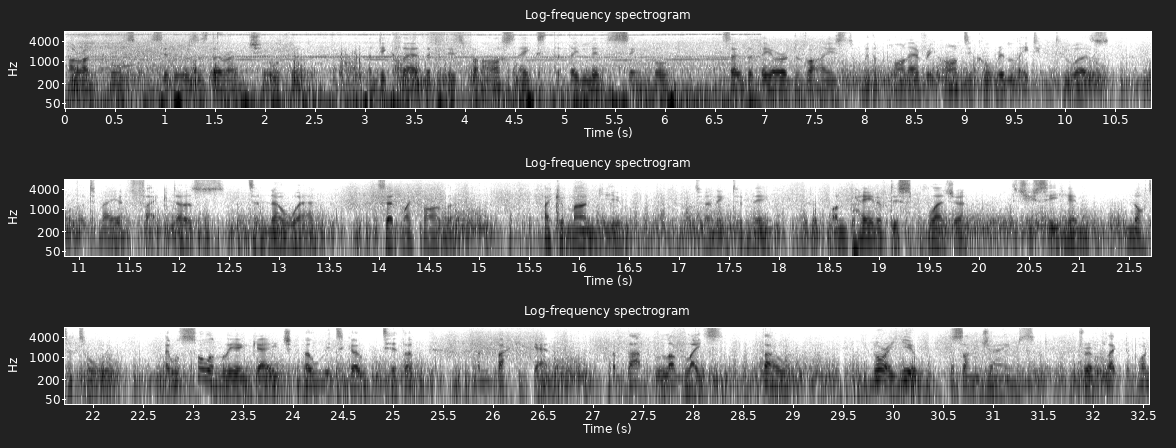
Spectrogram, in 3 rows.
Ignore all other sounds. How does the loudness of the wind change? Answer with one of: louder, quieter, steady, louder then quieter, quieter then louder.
steady.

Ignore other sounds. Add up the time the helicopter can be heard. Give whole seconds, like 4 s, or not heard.
7 s.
